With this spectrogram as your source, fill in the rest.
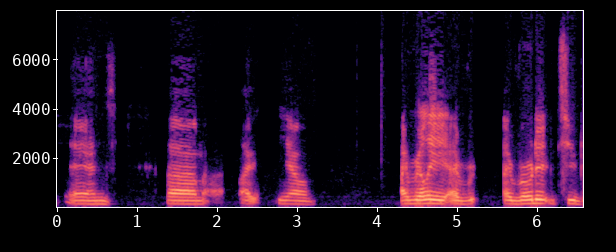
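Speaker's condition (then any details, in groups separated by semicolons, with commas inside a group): Cerebral palsy; very mild form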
